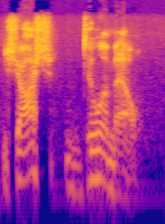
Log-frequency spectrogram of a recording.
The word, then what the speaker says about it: Josh Duhamel: But I'm going to pronounce it Josh Duhamel.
